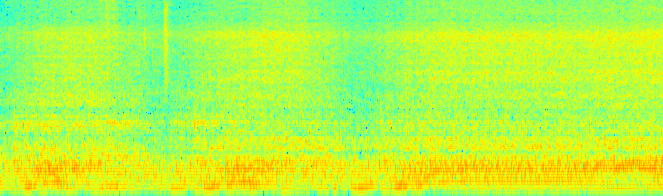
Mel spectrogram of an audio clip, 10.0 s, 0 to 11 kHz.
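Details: 2008 Infiniti M35x, 187K miles, petrol engine idling and revving: loose, busy rattle riding over the running note; cause unknown.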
